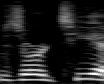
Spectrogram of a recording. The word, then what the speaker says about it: Zortea: In the back seat, that is Zortia. It rhymes with tortilla.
